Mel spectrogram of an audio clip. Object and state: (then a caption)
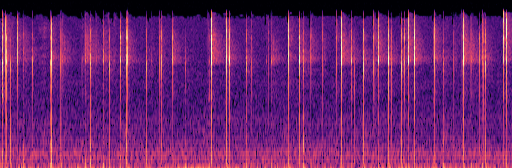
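Plastic comb. Long nails scratch the teeth of a small, solid blue plastic wide-tooth comb held in both hands. Around forty quick, dry, bright clicks and scrapes come in an uneven patter. Each one is sharp and high with almost no ring, over a faint background hiss.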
